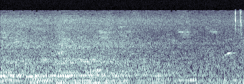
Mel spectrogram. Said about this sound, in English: Can you hear all the cars passing by? It's another rush morning, huh?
